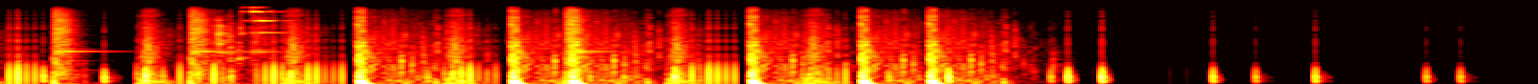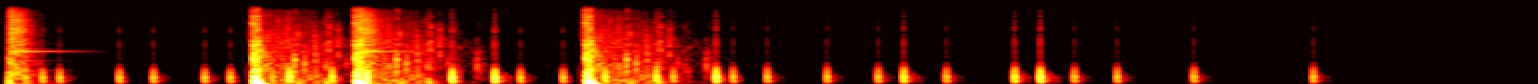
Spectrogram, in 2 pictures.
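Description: Many small balls clatter and bounce in quick bursts.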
